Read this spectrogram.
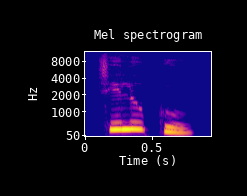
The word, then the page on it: ಚಿಲುಕು: ciluku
